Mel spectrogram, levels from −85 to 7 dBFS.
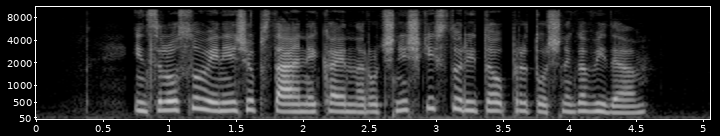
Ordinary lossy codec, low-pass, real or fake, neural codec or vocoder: none; 9.9 kHz; real; none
